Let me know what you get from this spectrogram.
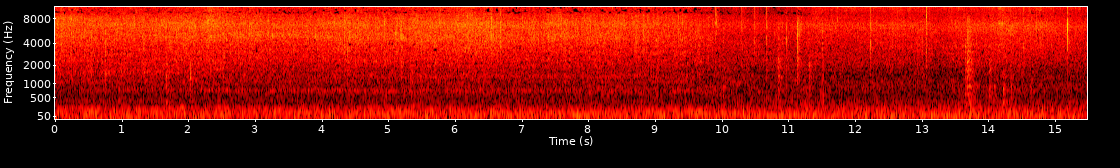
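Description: Steady sizzling of food frying: Brussels sprouts with diced bacon in a pan, turned with a spatula, then pork belly strips grilling over glowing charcoal. A few sharp pops and crackles come in the second half.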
